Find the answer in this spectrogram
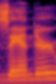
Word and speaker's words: Xaandr: Mm, But his name was Xander with two A's. It'd be XAANDR. But the second A is silent, and he had your name tattooed on his rear.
